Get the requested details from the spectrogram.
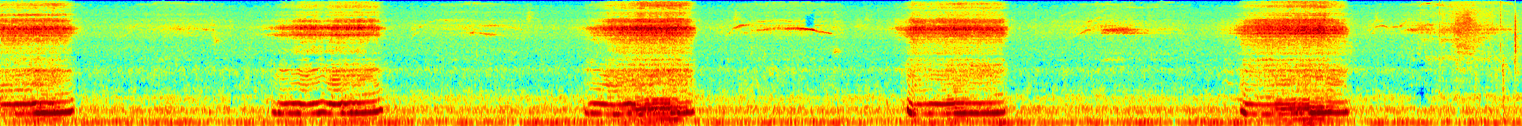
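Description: A Maine Coon cat snores loudly, each rasping breath recurring roughly every three seconds.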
